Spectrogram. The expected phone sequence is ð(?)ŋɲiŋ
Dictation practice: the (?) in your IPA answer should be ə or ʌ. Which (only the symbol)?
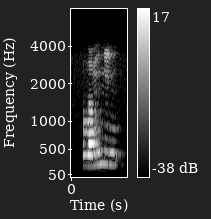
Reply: ʌ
